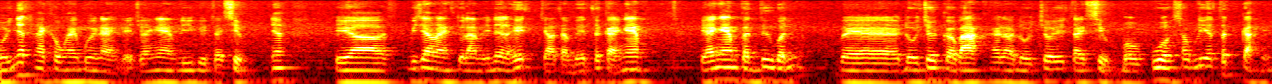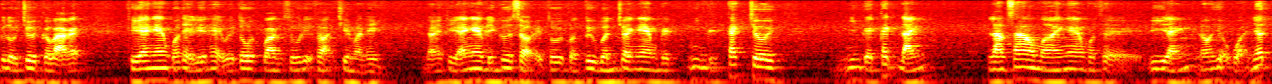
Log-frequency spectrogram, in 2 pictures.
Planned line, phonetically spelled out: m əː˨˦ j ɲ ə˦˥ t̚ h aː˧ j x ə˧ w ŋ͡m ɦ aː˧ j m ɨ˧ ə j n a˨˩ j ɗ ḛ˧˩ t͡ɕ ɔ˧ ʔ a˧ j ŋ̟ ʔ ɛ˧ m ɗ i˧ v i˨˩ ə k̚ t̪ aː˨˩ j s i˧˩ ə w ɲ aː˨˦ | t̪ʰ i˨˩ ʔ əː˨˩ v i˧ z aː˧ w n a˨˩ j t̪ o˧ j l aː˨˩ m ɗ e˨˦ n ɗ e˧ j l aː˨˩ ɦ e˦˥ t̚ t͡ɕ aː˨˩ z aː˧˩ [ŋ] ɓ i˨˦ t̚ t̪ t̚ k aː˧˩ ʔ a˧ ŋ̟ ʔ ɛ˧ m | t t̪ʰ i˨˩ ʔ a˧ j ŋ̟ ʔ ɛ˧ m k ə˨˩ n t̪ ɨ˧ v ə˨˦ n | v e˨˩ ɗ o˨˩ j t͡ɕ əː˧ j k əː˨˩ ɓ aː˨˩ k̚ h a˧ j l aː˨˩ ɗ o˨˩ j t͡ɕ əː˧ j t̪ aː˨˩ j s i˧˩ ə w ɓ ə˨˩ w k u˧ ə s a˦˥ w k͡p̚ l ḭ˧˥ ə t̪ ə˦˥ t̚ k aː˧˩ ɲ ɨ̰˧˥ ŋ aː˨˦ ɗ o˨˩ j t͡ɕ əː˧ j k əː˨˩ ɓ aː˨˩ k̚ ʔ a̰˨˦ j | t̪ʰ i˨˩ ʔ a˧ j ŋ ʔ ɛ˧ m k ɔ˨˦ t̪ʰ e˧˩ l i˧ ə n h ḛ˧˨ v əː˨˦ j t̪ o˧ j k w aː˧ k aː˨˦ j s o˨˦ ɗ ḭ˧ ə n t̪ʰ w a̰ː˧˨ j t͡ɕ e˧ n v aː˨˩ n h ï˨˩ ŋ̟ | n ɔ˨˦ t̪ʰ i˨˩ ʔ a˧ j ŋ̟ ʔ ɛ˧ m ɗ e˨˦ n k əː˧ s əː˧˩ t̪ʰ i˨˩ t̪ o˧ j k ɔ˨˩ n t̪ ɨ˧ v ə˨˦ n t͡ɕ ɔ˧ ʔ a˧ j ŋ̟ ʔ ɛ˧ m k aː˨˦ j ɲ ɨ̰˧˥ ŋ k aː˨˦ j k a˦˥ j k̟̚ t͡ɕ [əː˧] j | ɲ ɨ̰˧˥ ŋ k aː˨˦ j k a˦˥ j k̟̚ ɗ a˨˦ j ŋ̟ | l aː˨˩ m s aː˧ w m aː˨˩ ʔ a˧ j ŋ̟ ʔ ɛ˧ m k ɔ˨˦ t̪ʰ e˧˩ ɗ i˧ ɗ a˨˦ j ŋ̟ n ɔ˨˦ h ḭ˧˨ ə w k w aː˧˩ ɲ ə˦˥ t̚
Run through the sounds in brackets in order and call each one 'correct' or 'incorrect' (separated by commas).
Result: incorrect, correct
